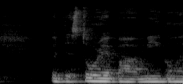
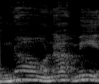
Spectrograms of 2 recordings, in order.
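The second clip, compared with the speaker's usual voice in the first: mock alarmed, flustered, high-pitched panic; 7 semitones higher than usual. Retelling how a worker reacted to a strange request: imitating a panicked reply. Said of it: "and the guy panicked".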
